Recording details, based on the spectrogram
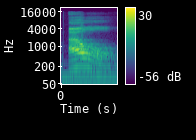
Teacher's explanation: huruf gain saat sukun suaranya itu ngalir bukan mantul a bukan AG karena huruf ini punya sifat rakhawah bukan Qalqalah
